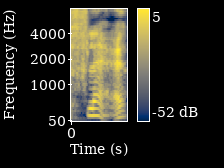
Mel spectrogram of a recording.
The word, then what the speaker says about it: flair: If you want to say someone is talented, you can say she has a flair for writing books, making films. She has a flair. Flair pronounced like fair, hair.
